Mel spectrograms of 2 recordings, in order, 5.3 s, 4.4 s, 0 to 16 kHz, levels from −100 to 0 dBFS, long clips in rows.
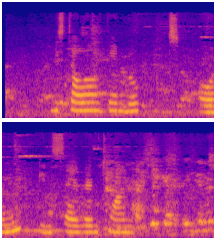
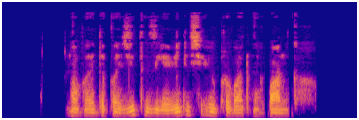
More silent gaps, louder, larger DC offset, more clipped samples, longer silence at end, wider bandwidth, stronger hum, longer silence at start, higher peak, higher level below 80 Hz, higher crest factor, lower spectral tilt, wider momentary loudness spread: neither; about the same, -24 LUFS vs -26 LUFS; neither; neither; second, 0 s vs 0.55 s; about the same, 11.5 kHz vs 11.5 kHz; neither; second, 0.05 s vs 0.8 s; about the same, -6 dBFS vs -6 dBFS; first, -56 dBFS vs -66 dBFS; about the same, 18 dB vs 22 dB; first, -6 dB/octave vs -4.5 dB/octave; first, 14 LU vs 9 LU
